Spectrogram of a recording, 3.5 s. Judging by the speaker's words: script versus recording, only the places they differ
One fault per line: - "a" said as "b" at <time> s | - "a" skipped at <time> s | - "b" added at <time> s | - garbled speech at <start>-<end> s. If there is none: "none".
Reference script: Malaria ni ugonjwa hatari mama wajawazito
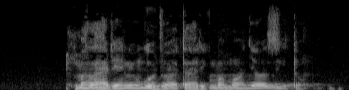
none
